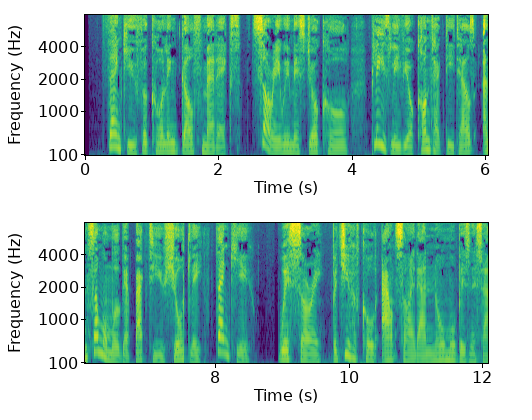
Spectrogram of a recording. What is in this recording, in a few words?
Telephone IVR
